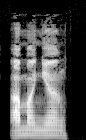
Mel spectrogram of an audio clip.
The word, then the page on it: amanhã: ブラジルポルトガル語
